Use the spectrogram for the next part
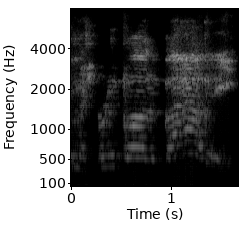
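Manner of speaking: slow, hammed-up Australian accent; mock Australian accent. Mocking an Aussie friend in a slow Australian accent. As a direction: put on an Aussie drawl for the famous line. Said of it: "I wish I could speak with a cool accent like that".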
